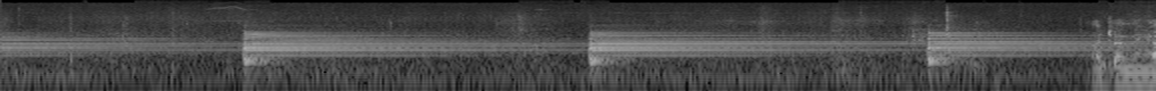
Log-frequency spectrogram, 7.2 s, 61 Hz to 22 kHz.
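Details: Restored 1940s clock, hand moved to 6:00: clean bell strikes about two seconds apart, each ringing out slowly, with faint ticking between them; the clock is striking properly.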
